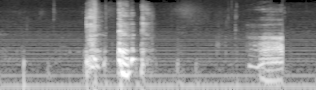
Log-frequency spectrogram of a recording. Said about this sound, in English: Okay, as I had a coughing moment there for a second, sorry about that.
